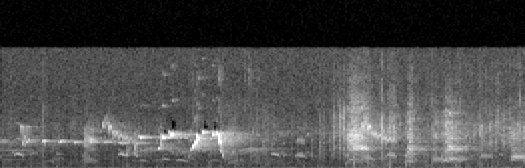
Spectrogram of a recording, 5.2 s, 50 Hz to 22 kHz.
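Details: White-winged Chough family group, Capertee Valley, New South Wales, October 2018. Sweeping high whistles rise and fall, with several loud piercing peaks near two seconds. Softer clicking notes follow, then a hissing rush.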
